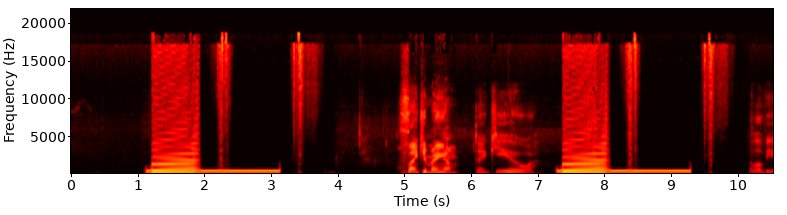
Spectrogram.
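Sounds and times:
telephone line electronic ringback tone: 1.2s - 3.2s, 7.3s - 9.4s
speech: 5.1s - 7.1s, 10.2s - 10.5s.

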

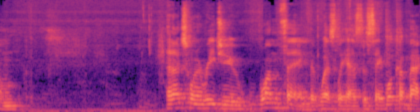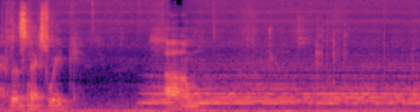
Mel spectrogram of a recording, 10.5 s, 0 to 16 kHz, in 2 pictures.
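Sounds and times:
speech: 0.0s - 0.4s, 2.1s - 6.3s, 6.9s - 8.1s
train passing outside with low rumble: 6.1s - 10.4s
train horn sounding in a long sustained blare: 6.9s - 10.4s.

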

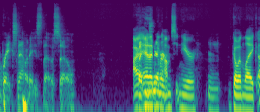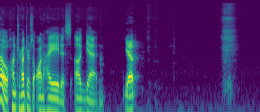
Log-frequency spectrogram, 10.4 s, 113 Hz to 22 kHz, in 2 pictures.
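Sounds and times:
speech: 0.0s - 1.6s, 2.6s - 8.0s, 9.6s - 9.9s
nose sniff: 9.6s - 10.0s.

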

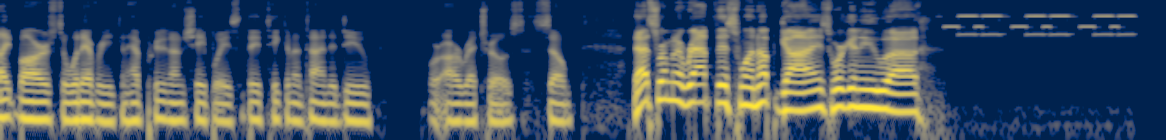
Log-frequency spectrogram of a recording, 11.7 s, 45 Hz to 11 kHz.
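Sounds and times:
speech: 0.0s - 9.4s
battery charger electronic alarm beeping in shrill warbling tones: 9.3s - 11.4s.

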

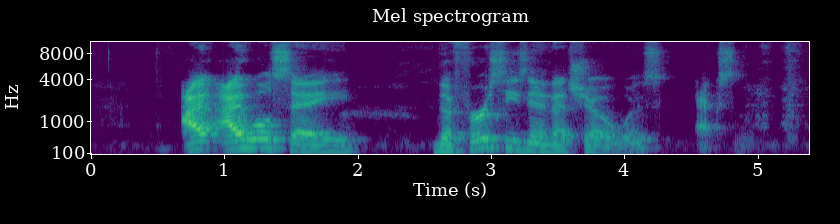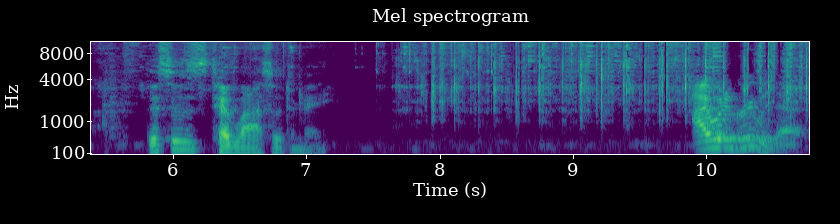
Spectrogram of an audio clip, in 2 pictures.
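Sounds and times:
speech: 0.7s - 7.2s, 9.9s - 10.7s
keys jingling: 5.5s - 10.7s.

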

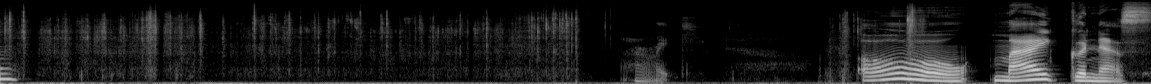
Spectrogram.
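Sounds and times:
speech: 0.0s - 0.3s, 8.6s - 9.0s, 10.0s - 11.5s
small rune stones clicking and clattering in a crinkly bag: 0.2s - 6.2s.

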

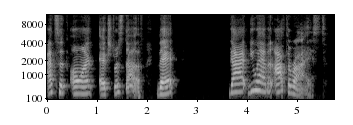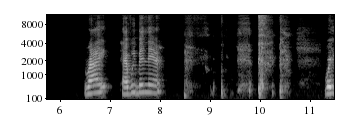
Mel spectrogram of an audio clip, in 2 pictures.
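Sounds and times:
speech: 0.0s - 2.6s, 3.6s - 5.6s, 6.5s - 8.7s, 9.6s - 10.1s
harsh coughs: 9.8s - 10.8s.

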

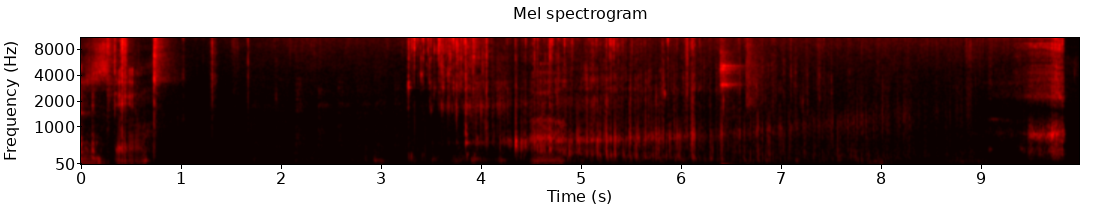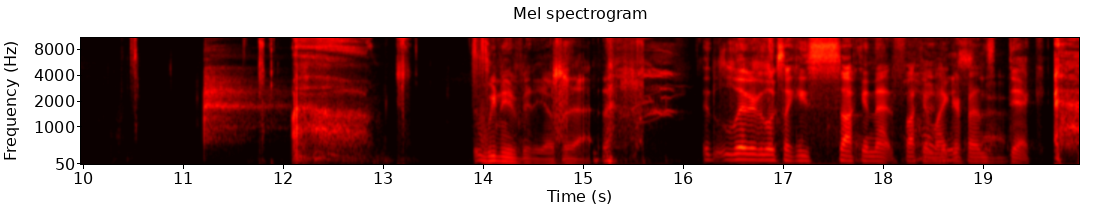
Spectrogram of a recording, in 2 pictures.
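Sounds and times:
speech: 0.0s - 0.8s, 14.0s - 15.6s, 16.2s - 19.7s
voice imitating beer being poured with mouth sounds: 3.3s - 9.9s.

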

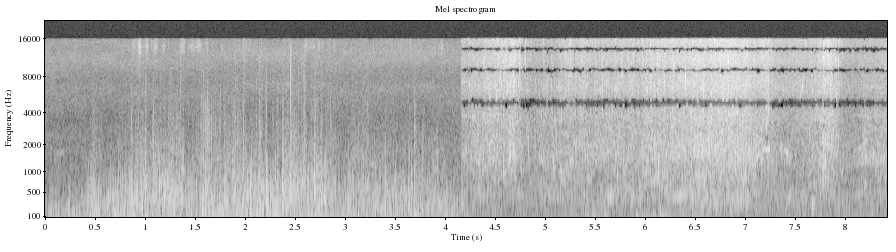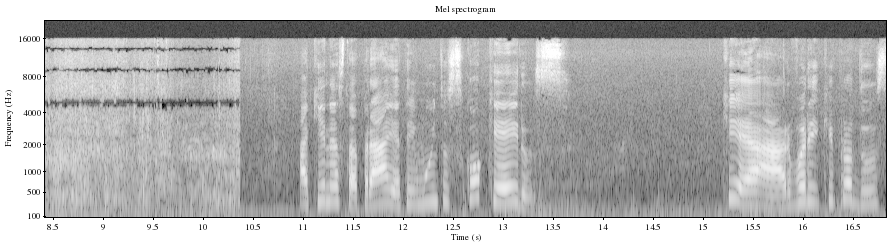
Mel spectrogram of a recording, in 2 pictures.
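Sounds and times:
wind rushing over the microphone: 0.0s - 10.4s, 13.3s - 16.8s
footsteps on sand: 4.2s - 10.4s
small waves of a calm sea washing on a beach in summer: 4.2s - 10.4s
speech: 11.0s - 13.6s, 15.2s - 16.8s.

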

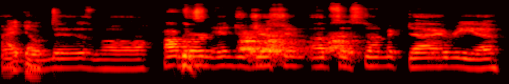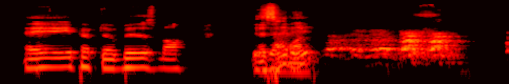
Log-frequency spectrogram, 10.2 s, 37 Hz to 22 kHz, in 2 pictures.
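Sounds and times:
speech: 0.1s - 7.0s, 7.6s - 8.4s
dog barking: 2.4s - 3.8s, 8.3s - 10.1s.

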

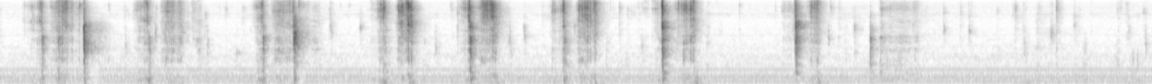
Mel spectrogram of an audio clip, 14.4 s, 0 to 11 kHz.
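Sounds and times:
steady low hum in a small kitchen: 0.0s - 14.4s
knife chopping carrots on a board: 0.4s - 2.5s, 3.2s - 4.0s, 4.7s - 7.6s, 8.2s - 8.8s, 9.8s - 11.5s.

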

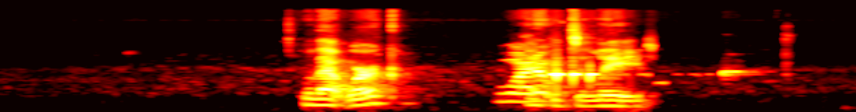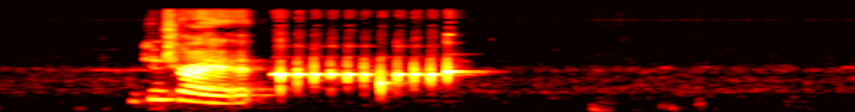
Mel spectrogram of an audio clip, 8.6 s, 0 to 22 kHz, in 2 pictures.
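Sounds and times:
speech: 1.5s - 3.4s, 5.0s - 5.7s
electronic phone ringtone for incoming call: 2.6s - 3.8s, 5.6s - 6.8s.

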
